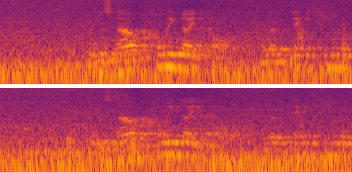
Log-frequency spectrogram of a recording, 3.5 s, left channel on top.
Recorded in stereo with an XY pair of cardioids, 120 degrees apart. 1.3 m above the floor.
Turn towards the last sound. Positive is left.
turn(degrees=25)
